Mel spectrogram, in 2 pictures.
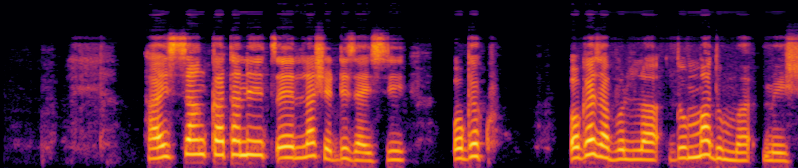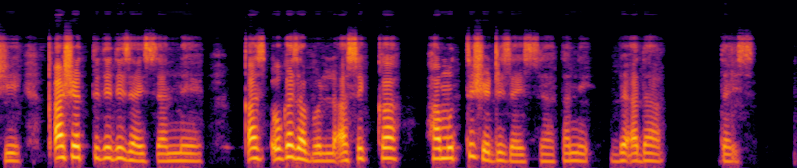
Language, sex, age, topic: Gamo, female, 25-35, government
